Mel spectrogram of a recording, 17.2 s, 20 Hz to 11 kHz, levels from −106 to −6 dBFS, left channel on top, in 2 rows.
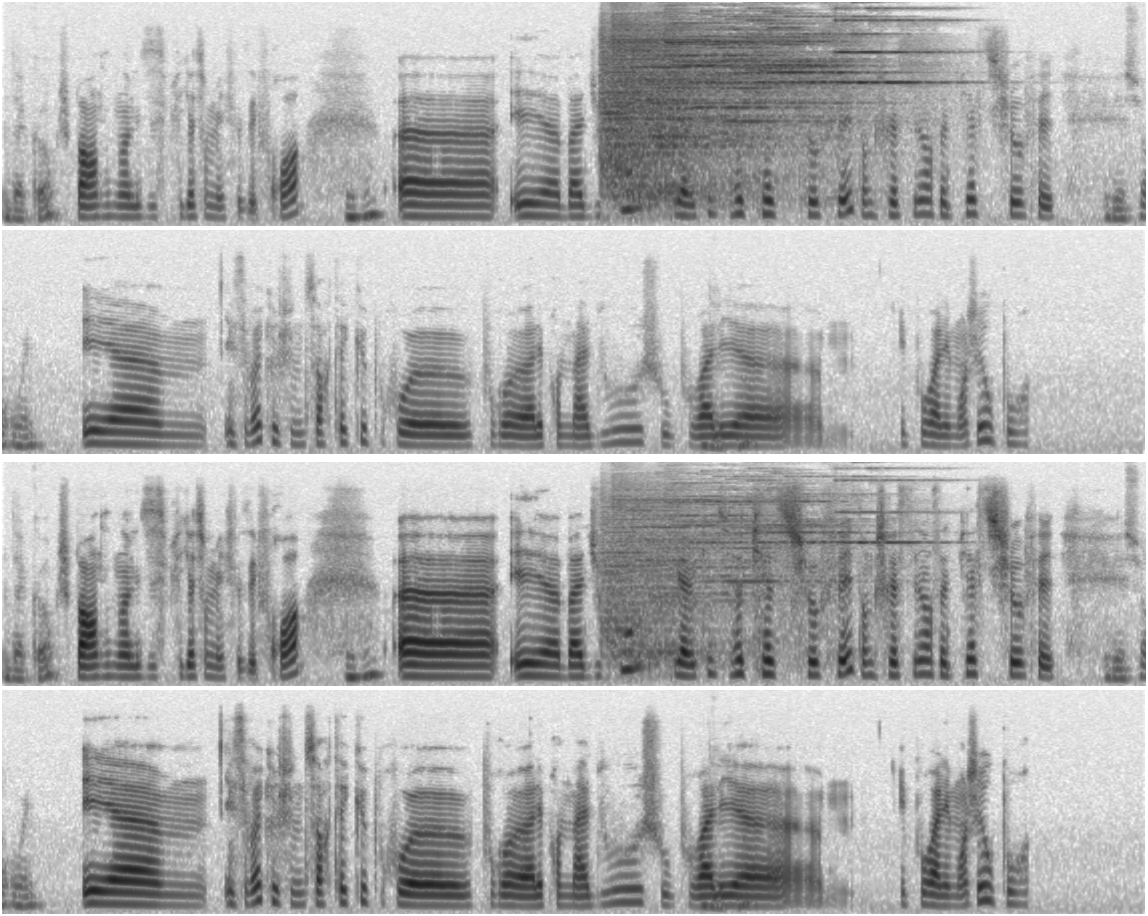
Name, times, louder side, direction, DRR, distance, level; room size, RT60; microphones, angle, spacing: voice 1, 0.0-0.4 2.6-2.9 8.3-8.9 13.8-14.2, right 1 dB, 30° right, 1.2 m, -42 dB
voice 2, 0.6-2.6 3.0-8.3 9.2-14.9 15.5-16.3, right 6 dB, 75° right, 0.5 m, -30 dB
Shatter, 4.5-7.2, left 8 dB, 40° left, 1.1 m, -31 dB
head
